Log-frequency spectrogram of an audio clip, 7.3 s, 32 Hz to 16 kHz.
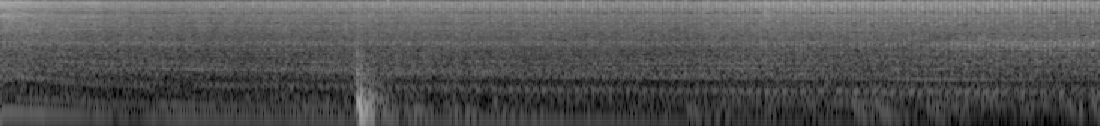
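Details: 2017 Hyundai Elantra with an intermittently flashing battery light, new alternator and year-and-a-half-old battery, just after replacing the negative-cable battery sensor: a short click, then a quiet, steady, even hum as it starts and idles normally; meter shows 14.2 V charging.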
